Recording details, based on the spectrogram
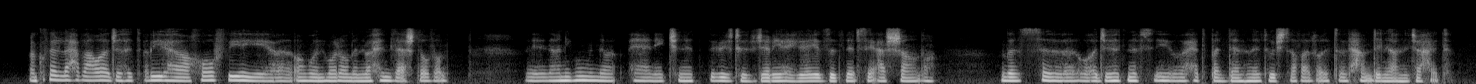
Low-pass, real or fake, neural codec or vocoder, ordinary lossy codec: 5.4 kHz; fake; codec, 16 kHz in and 24 kHz out, 0.6 kbps, FocalCodec, streaming, 2048 codes; AAC, 48 kbps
